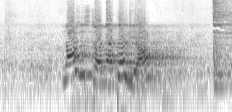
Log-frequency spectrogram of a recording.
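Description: A woman speaks through a loudspeaker.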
